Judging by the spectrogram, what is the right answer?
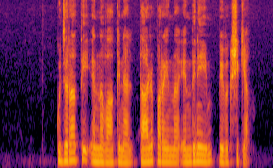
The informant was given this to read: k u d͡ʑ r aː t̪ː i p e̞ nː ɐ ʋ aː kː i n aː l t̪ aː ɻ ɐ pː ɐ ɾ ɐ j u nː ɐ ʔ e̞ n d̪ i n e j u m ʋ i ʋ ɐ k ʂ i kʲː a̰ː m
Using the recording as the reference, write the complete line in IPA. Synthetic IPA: k u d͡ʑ r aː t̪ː i ʔ e̞ nː ɐ ʋ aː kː i n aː l t̪ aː ɻ ɐ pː ɐ r ɐ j u nː ɐ ʔ e̞ n d̪ i n e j u m ʋ i ʋ ɐ k ʂ i kʲː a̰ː m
